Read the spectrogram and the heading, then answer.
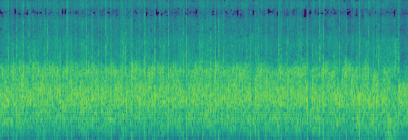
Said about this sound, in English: We've got Paul Dini here on my right. Let's give a big hand.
